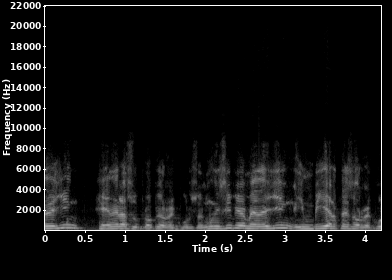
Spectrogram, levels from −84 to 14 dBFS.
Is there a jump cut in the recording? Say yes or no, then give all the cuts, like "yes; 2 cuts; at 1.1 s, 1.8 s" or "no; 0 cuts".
no; 0 cuts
